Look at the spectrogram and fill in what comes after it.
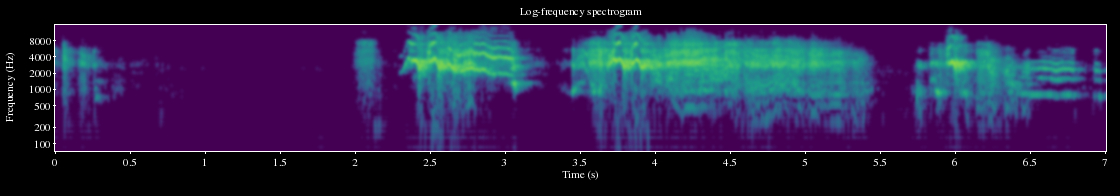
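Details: Otter giving loud, shrill squeals, strained and harmonic, in long bursts of about a second or more, broken by short silences; the calls waver and scrape high in pitch, with a brief quieter chirping bout at the end.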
